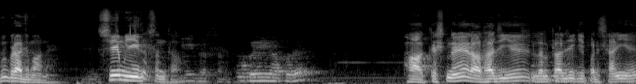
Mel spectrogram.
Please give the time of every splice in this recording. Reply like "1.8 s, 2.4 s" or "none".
2.4 s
